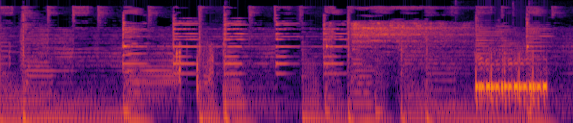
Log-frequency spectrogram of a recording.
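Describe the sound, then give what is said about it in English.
A telephone ringing loudly, a busy melodic ringtone with repeated tonal bursts and a rapid trilling ring near the end. No one speaks. “Ringing, can you hear that?”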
